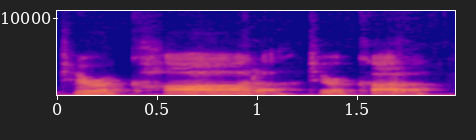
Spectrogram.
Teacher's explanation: our main stress in the phrase is going to go on the kada syllable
